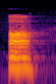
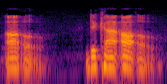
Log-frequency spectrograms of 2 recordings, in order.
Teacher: One is a omicron and one's an omega. And the omicron is like a short English A, ah, and then the omega is a long O, ah-o, dikai-ah-o.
